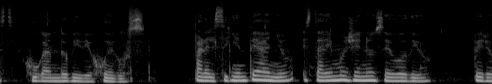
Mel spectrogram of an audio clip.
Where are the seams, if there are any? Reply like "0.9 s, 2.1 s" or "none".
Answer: 1.7 s, 3.0 s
